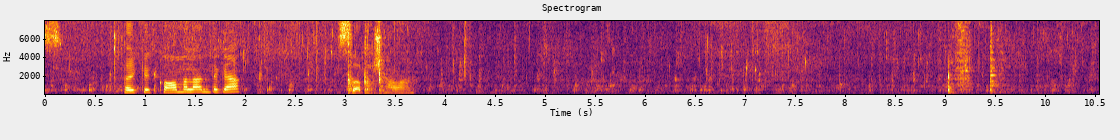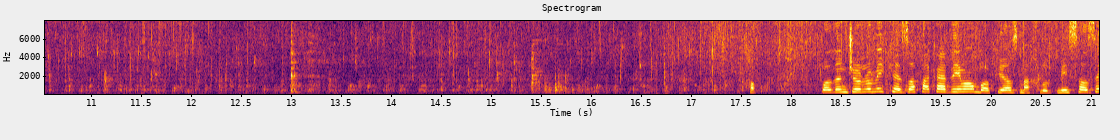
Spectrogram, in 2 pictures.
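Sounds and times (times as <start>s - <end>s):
vegetables sizzling in oil: 0.0s - 21.0s
wooden spoon knocking pan: 3.0s - 3.6s.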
